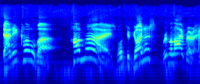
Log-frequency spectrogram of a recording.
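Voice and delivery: smooth host. Acted. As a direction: purr it like a smug host. Suave host greets visitor.

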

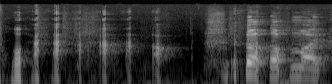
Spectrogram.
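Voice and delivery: ordinary delivery

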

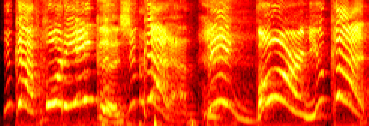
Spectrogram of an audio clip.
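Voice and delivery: high, loud, incredulous grandmother yelling; mock the girl's dream of love at the top of your voice; scoffing grandmother. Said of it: "And the grandmother was like".

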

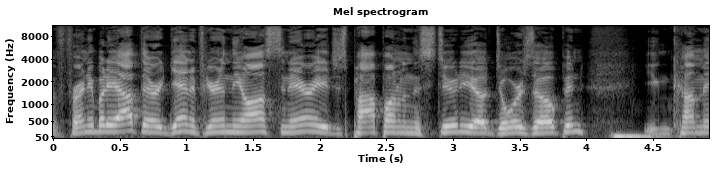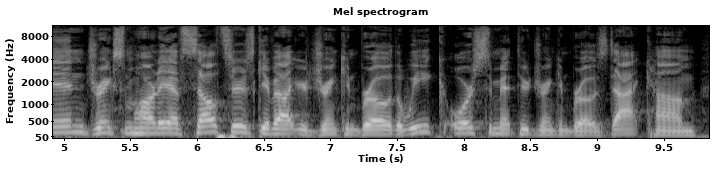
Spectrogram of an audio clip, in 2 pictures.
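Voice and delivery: announcer read. Acted. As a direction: pitch it to the listeners like an ad. On-air promo to listeners.

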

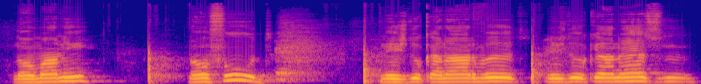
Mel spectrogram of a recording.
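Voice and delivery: loud, emphatic short phrases; loud insistence. Acted. Worker explaining why he must work, loud and insistent. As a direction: drive each phrase home loudly. Acted answer in the work argument.

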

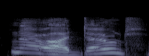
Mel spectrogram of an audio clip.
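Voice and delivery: high, loud captain's retort; captain's denial. A narrator's reading. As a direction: jump in with a hearty denial. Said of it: "said the captain".

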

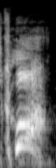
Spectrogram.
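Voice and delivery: high, loud sudden kah; sharp attack shout. Retold or imitated. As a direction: bark it like a lunging killer. Imitates game killer's attack.

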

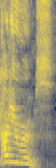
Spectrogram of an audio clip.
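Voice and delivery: high, loud, slow stern parent shout; hammed-up parent yelling at kids; mock parent yell. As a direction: bellow it like an angry parent.

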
